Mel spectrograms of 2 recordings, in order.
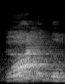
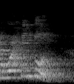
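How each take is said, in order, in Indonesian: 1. Vokal pertama dibaca panjang. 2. Vokal pertama dibaca pendek. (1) "Panjang wa dia"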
